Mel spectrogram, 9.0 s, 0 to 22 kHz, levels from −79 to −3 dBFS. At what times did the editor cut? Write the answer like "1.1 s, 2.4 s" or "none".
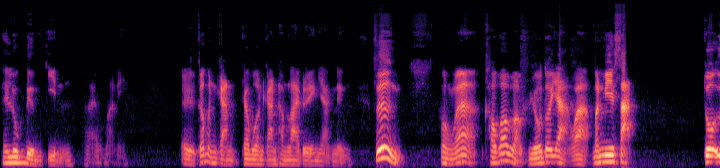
0.9 s, 3.0 s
